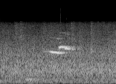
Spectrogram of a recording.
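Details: A roughly four-month-old White-crowned shama singing while taking an afternoon bath: a quick pair of clear whistled notes, the second slightly higher, over a steady hiss of splashing water.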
